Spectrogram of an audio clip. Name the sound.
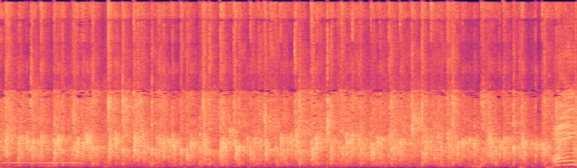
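congregation applauding and cheering for Jesus in church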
